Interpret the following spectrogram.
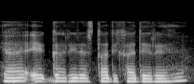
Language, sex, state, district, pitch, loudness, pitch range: Hindi, male, Arunachal Pradesh, Longding, 145 Hz, -13 LUFS, 140-150 Hz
